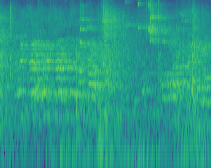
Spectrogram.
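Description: Indoor hockey play in an echoing sports hall: sharp clacks of sticks striking the ball, about two and three seconds in, among players' voices calling out.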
